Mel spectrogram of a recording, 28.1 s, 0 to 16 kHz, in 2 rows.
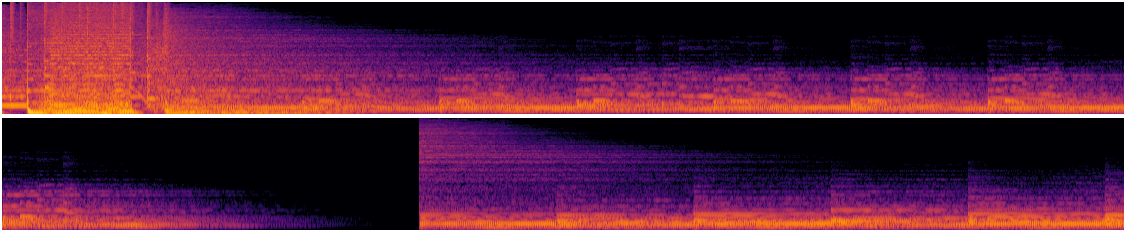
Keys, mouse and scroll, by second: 0.5 click, 4.0 click, 26.9 click.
